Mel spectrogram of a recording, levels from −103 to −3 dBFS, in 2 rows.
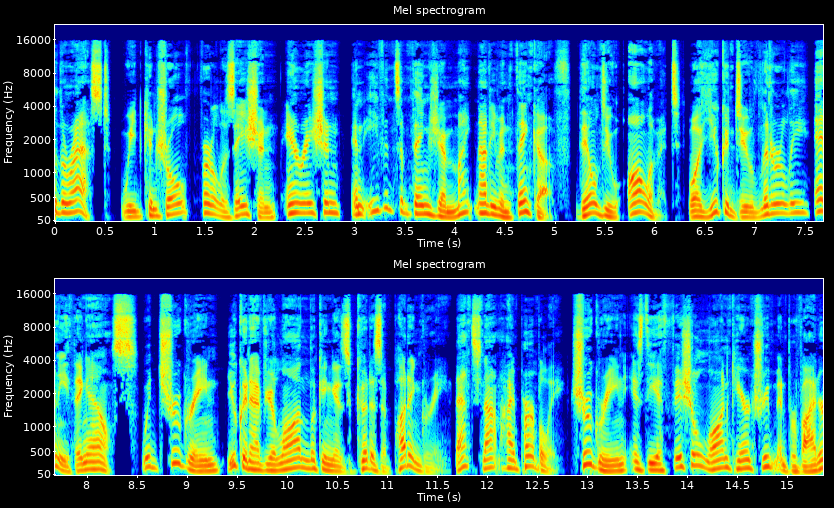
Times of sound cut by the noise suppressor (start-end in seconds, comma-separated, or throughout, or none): none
